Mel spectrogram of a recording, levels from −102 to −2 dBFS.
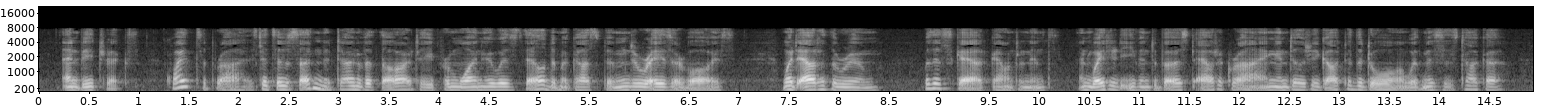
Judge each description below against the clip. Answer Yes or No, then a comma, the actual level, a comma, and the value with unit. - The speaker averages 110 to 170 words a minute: No, average, 190 wpm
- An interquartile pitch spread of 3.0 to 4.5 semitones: No, narrow, 2.6 semitones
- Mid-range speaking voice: Yes, medium, 150 Hz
